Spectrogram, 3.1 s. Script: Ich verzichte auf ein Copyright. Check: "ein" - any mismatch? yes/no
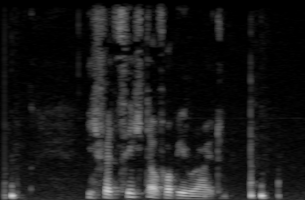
yes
